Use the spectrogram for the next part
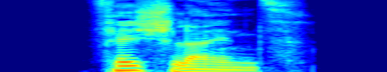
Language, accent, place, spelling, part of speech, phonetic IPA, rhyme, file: German, Germany, Berlin, Fischleins, noun, [ˈfɪʃlaɪ̯ns], -ɪʃlaɪ̯ns, De-Fischleins.ogg
- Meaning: genitive singular of Fischlein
